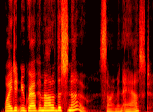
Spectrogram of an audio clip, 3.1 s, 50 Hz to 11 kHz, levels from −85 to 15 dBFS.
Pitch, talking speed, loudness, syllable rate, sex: 215 Hz, 215 wpm, -17 LUFS, 5.0 syllables/s, female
